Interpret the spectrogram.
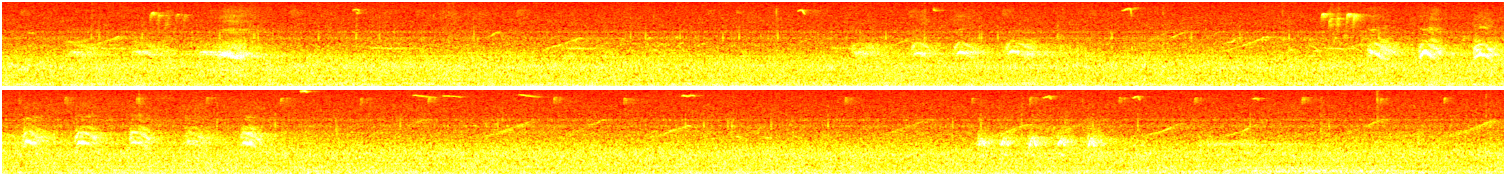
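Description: Wild birds calling: one bird gives several runs of quickly repeated calls, the longest about eight notes at roughly two a second, while faint high chirps from small birds come and go over a steady low background rush.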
